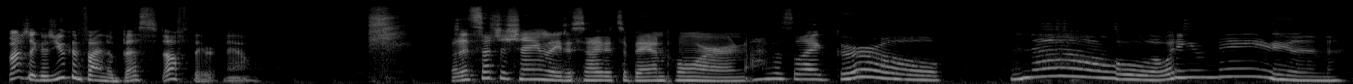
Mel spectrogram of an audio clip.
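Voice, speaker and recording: A woman's voice: medium pitch, a bit bright. A young woman streamer chatting casually and informally with her viewers on a livestream. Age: young adult.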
